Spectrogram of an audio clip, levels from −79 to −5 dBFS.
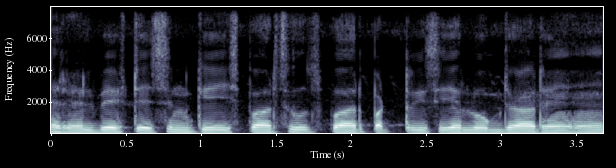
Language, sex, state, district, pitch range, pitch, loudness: Hindi, male, Bihar, Gaya, 130-135 Hz, 135 Hz, -16 LUFS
